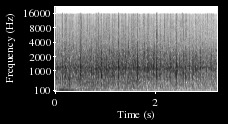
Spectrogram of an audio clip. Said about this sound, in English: thank you for the applause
